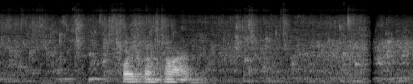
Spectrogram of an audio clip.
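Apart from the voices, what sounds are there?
water running from the tub faucet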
